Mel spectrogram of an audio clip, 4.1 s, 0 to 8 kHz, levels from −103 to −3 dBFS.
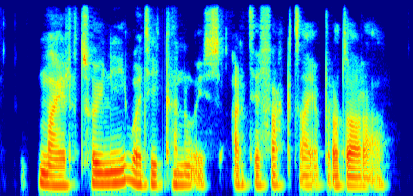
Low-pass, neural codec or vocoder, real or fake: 7.2 kHz; codec, 16 kHz, 6 kbps, DAC; fake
